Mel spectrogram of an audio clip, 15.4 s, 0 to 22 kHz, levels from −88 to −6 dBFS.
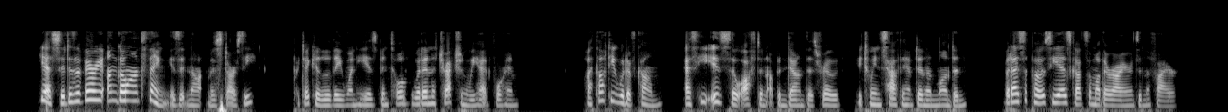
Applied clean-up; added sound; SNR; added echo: neural mask model Resemble Enhance denoiser.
